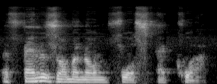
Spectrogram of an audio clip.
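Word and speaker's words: Aphanizomenon flos-aquae: I will pronounce it for you, but it's called Aphanizomenon floss aqua.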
